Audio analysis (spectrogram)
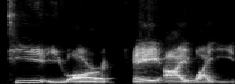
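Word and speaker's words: Türkiye: How did I How did I Excuse me, how did I just pronounce Turkey? Turkey? Turkiye? They Turkey has rebranded in the years in the last couple of years. So they are T U R K I Y E Turkiye.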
